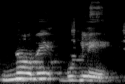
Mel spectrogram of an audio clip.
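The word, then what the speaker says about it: Ngäbe-Buglé: Bienvenidos a la comarca Nove Buglé, que se pronuncia correctamente Nove Buglé.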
